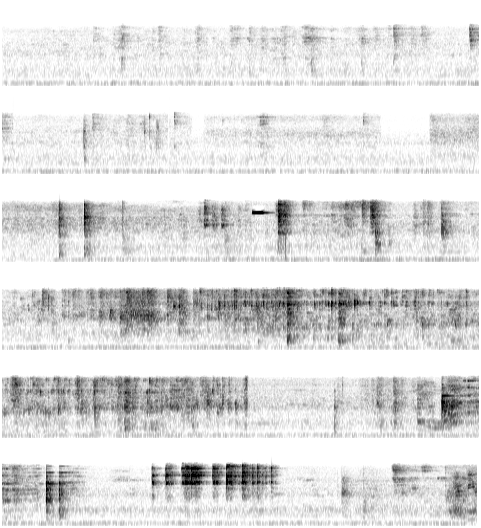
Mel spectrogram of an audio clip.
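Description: Dishes and cutlery clinking, then, about halfway through, hot water running from an electric thermo pot's push-lever dispenser for about six seconds, followed by more clinks.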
